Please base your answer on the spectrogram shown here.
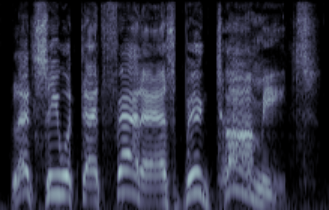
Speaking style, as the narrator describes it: an old-timer cried

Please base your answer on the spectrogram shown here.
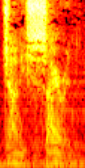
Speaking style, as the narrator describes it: Max answered grimly

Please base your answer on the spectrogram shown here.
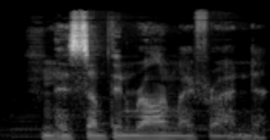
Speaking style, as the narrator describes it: he chuckled

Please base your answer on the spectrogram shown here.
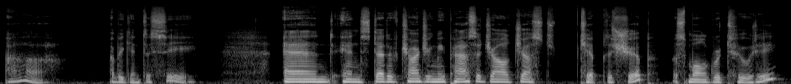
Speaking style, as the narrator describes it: His tone suggested that he thought this a capital idea

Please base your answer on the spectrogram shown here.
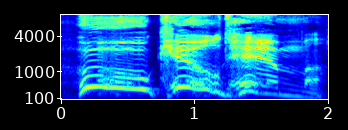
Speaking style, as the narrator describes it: he roars

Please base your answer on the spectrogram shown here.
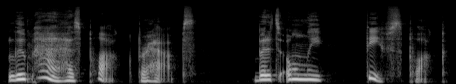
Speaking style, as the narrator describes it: He paused and said in a clear, sneering voice

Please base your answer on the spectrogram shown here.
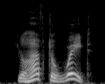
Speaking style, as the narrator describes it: the blacksmith answered

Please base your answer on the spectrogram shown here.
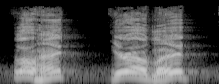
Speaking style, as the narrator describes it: A figure standing in the yard yelled

